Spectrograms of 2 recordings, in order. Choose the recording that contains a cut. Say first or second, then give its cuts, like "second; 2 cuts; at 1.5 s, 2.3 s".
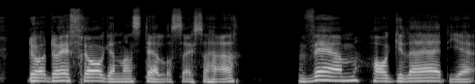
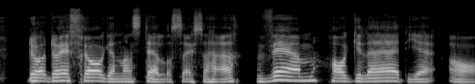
second; 1 cut; at 2.5 s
